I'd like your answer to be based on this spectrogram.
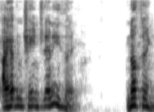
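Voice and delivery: snide, sarcastic, condescending brush-off tone. Asked what he has changed in 40 years, the speaker retells his sarcastic, condescending answer. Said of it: "in my sarcastic, condescending way".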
